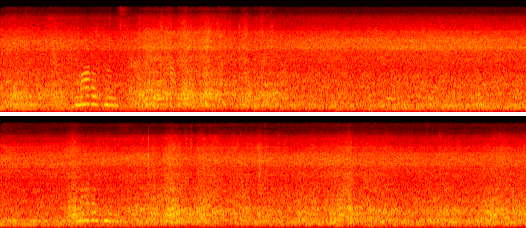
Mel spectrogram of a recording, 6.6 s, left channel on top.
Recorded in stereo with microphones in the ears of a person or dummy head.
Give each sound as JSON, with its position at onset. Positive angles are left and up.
{"t": 0.9, "sound": "a woman speaking", "side_deg": 45, "distance_m": 0.6}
